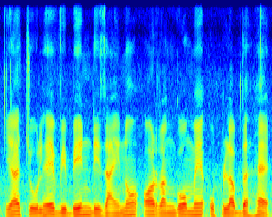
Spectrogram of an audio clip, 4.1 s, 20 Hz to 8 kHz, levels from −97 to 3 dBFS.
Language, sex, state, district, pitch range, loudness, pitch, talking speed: Hindi, male, Gujarat, Valsad, 115-125 Hz, -16 LUFS, 120 Hz, 130 wpm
